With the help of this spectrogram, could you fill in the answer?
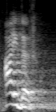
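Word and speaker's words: either: जैसे हम बात करें आइदर, ठीक है, आइदर या इधर भी बोलते हैं इसको, नीदर भी बोलते हैं, नाइदर भी बोल सकते हैं, जैसे आपको अच्छा लगे।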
